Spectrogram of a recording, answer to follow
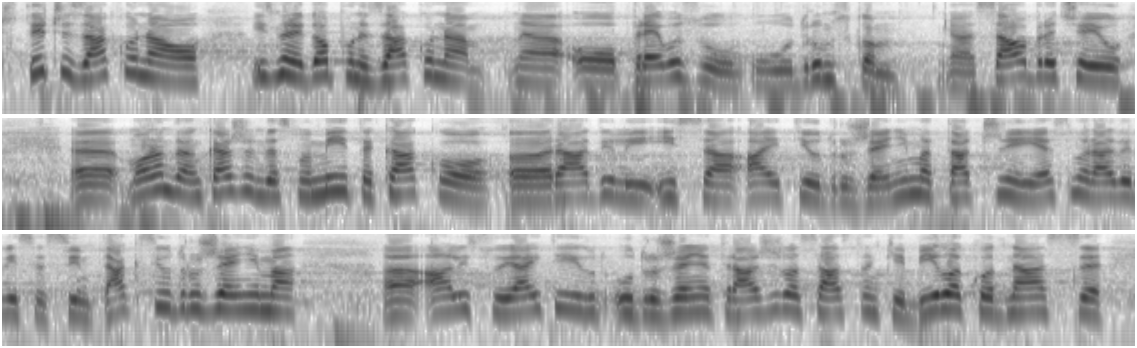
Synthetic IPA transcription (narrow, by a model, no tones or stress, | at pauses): toset̪iːt͡ʃezaːko̞nao̞ | izme̞nid̪o̞punezaːko̞naʔopɾeːʋo̞zuud̪ɾuːmsko̞msao̞bɾat͡ɕajumo̞ːɾamd̪aʋamkaːʒemd̪asmo̞miːt̪e̞kako̞ɾaːd̪iliʔisaʔajt̪iud̪ɾuʒeːɲimat̪at͡ʃnijejesmoɾaːd̪ilisasʋimt̪aksiud̪ɾuʒeːɲima | ʔa̰lisuiajt̪iud̪ɾuʒeːɲat̪ɾaːʒilˠasast̪aŋke̞biːlˠako̞d̪naːs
